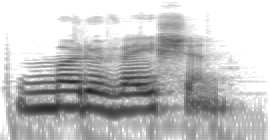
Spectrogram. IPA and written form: ˌməʊ.tɪˈveɪ.ʃən (Motivation)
